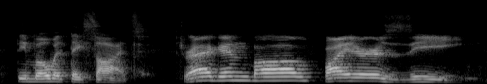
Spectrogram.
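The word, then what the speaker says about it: Dragon Ball FighterZ: Dragon Ball Fighter Z. Actually, sometimes it's just pronounced Dragon Ball Fighters.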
